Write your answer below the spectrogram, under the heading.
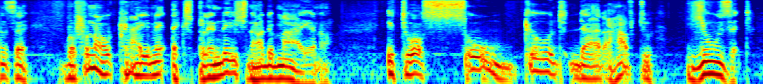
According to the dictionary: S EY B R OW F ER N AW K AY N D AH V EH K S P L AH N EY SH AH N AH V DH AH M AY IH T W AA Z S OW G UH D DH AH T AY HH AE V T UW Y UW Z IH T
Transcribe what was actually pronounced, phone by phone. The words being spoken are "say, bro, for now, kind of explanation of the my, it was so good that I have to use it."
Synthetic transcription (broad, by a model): S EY B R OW F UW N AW K AY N AH EH K S P L AH N EY SH AH N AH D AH M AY IH T W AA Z S OW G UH D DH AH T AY HH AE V T UW Y UW Z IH T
